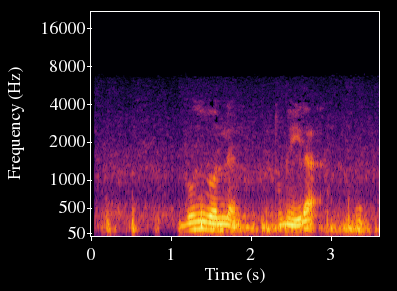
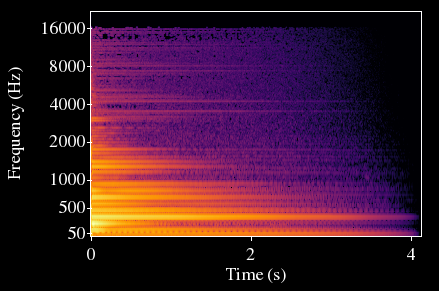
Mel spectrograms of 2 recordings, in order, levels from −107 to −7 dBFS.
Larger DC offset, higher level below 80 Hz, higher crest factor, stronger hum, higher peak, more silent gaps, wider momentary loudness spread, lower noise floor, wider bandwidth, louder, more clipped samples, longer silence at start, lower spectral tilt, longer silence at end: neither; second, -50 dBFS vs -36 dBFS; about the same, 18 dB vs 20 dB; neither; about the same, -2 dBFS vs 0 dBFS; neither; second, 21 LU vs 24 LU; second, -48 dBFS vs -63 dBFS; second, 3.9 kHz vs 9 kHz; about the same, -19 LUFS vs -20 LUFS; neither; first, 0.2 s vs 0 s; first, -13.5 dB/octave vs -9 dB/octave; second, 0 s vs 1.3 s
